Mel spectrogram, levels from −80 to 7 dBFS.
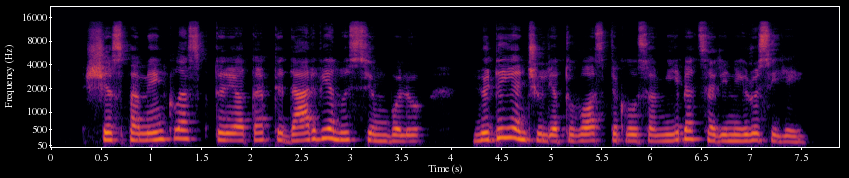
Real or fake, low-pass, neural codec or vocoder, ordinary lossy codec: fake; 14.4 kHz; codec, 44.1 kHz, 7.8 kbps, Pupu-Codec; AAC, 96 kbps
